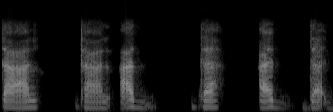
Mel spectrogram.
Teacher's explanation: अरबी का दाल कहाँ लगता है हमारा, वो जड़ पे ही लगता है, जो दरमियान वाली लाइन सी है दो दांतों के दरमियान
